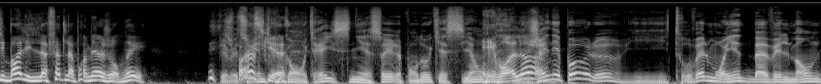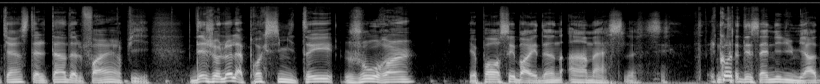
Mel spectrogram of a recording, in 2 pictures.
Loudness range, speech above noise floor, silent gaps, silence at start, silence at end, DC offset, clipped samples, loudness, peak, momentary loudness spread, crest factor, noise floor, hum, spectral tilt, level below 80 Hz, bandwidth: 2 LU; 27 dB; none; 0 s; 0 s; under 0.1%; under 0.1%; -15 LUFS; -2 dBFS; 10 LU; 12 dB; -41 dBFS; none; -5.5 dB/octave; -34 dBFS; over 20 kHz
